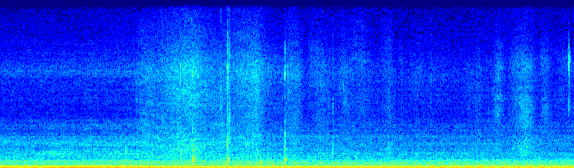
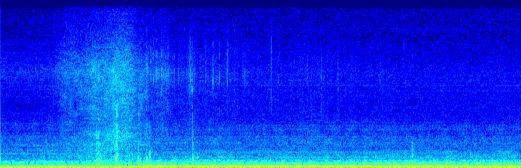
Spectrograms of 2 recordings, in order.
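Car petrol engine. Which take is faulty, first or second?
second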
